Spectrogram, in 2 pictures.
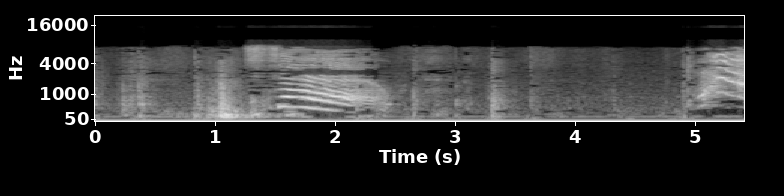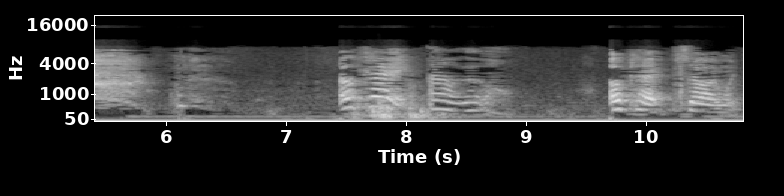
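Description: A young girl talks and squeals excitedly close to a microphone.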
